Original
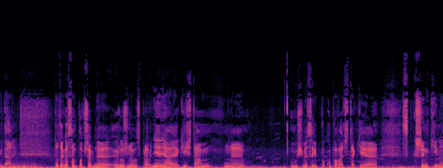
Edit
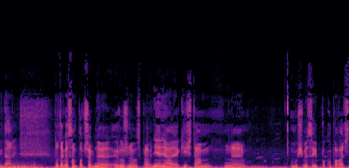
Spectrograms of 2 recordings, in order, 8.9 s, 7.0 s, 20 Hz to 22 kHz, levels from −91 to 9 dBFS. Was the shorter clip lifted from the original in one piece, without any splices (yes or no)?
yes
